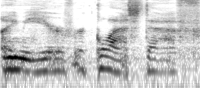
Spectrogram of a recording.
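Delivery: controlled, reined-in, even and measured delivery. A player's character shifts her demeanor and speaks: lowered voice. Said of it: "kind of like lowers her voice".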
